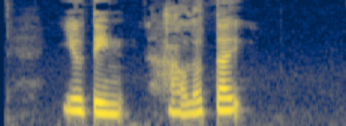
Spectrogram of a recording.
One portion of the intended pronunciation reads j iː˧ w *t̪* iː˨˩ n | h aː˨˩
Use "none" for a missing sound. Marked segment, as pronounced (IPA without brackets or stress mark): t̪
